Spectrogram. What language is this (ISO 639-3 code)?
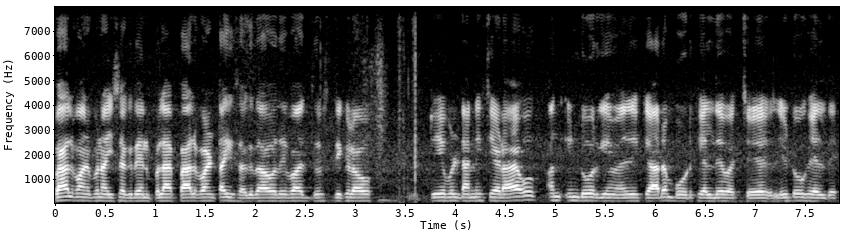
doi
